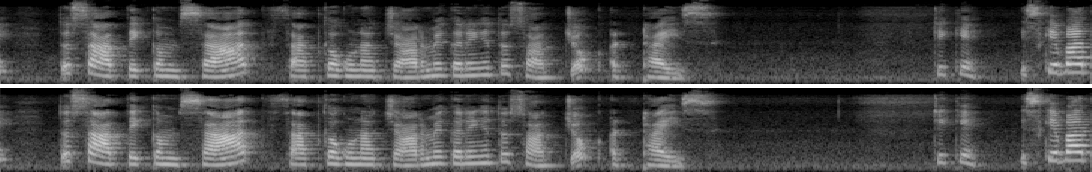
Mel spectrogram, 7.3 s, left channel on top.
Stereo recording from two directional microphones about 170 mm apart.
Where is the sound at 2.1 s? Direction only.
20° right (ahead or behind).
